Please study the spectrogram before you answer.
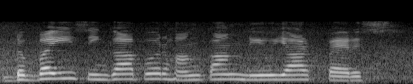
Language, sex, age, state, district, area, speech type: Sindhi, female, 45-60, Maharashtra, Thane, urban, spontaneous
